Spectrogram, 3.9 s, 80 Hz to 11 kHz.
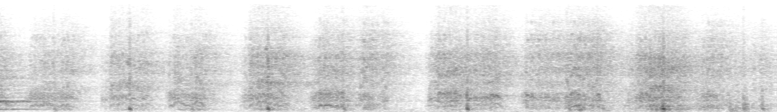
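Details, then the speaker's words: FMS J-11/Su-27 twin 70 mm EDF RC jet on the bench, retracts actuated with gear down and door open: short bursts of dry, rapid ratcheting clicks about every half second; abnormal landing-gear noise, source not found. "Everything is moving. I don't like that noise in the landing gear though."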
